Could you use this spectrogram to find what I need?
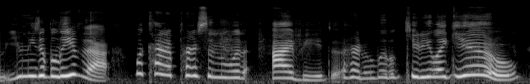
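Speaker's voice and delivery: lightly voiced kindly caretaker. Sunrise reassures the child.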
